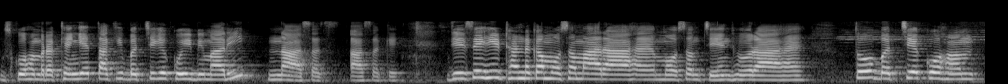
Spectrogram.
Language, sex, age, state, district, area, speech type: Hindi, female, 30-45, Uttar Pradesh, Mirzapur, rural, spontaneous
